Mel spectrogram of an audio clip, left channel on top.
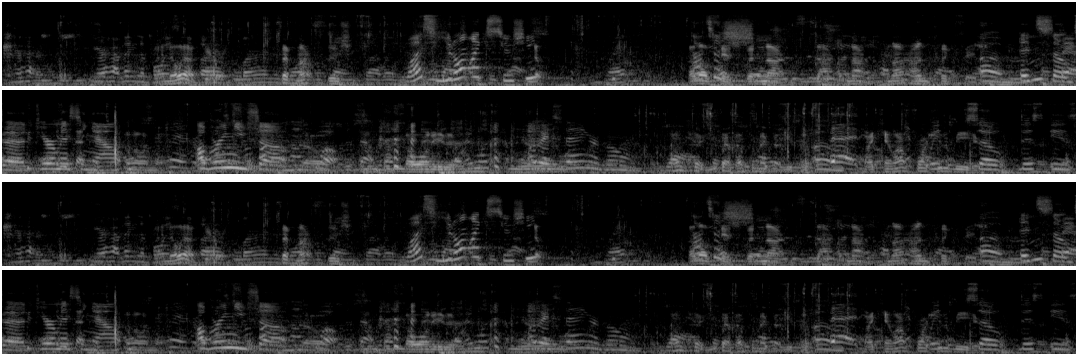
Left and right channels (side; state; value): right; quieter; 3.9 dB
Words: you're having the I boys know that to feeling. learn Except more not things sushi. that way, What? You don't like sushi? right? I love That's a fish, but shame. not uncooked fish. It's so good. You're missing out. No, no, I'll bring you some. no. I won't eat it. Okay, staying or going? Okay, you guys have to make that decision. I cannot force you to be here. So this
